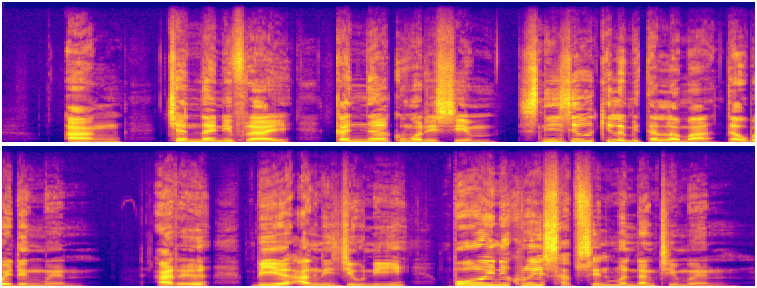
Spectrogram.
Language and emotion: Bodo, happy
